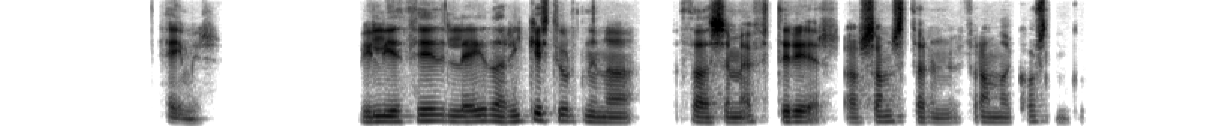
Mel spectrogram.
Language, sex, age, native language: Icelandic, male, 30-39, Icelandic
